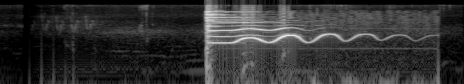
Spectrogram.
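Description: A cartoon 'boing' comedy sound effect comes in about a second in: a loud, pitched, wobbling tone whose pitch swings up and down about four times a second. A low rumble comes just before it.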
